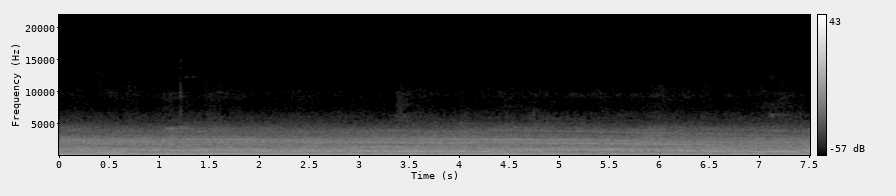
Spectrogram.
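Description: Seoul Subway Line 8 train pulling into the station behind the platform screen doors: a steady rumble of wheels on rail under a whine from the electric traction motors, which slowly falls in pitch as the train brakes.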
